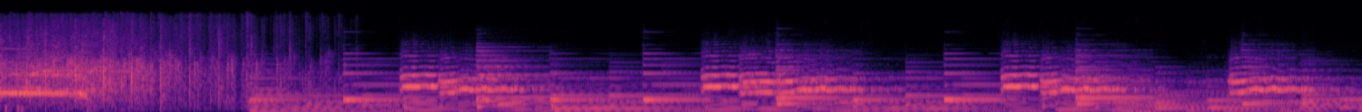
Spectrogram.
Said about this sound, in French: Ce type est absolument incroyable, je vous demande de lui faire une ovation car c'est une émission qui lui est consacrée.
